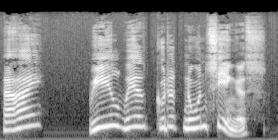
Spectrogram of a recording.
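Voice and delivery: high, quick Scottish pixie voice; cheeky little Scots warrior; Scottish Feegle voice. A narrator's reading. Rob Anybody, smiling.

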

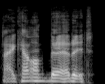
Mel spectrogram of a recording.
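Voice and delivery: mildly exclaimed, anguished plea; exclaiming. A narrator's reading. Scrooge can stand the visions no longer, restrained exclamation. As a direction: cry out with restrained distress. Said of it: "Scrooge exclaimed".

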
